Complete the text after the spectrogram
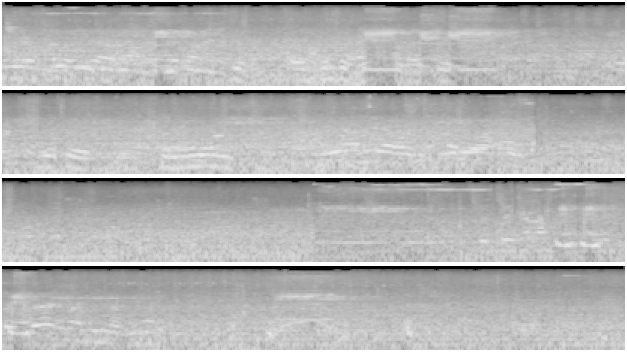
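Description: A crowd of men talks and calls out nearby outdoors.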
